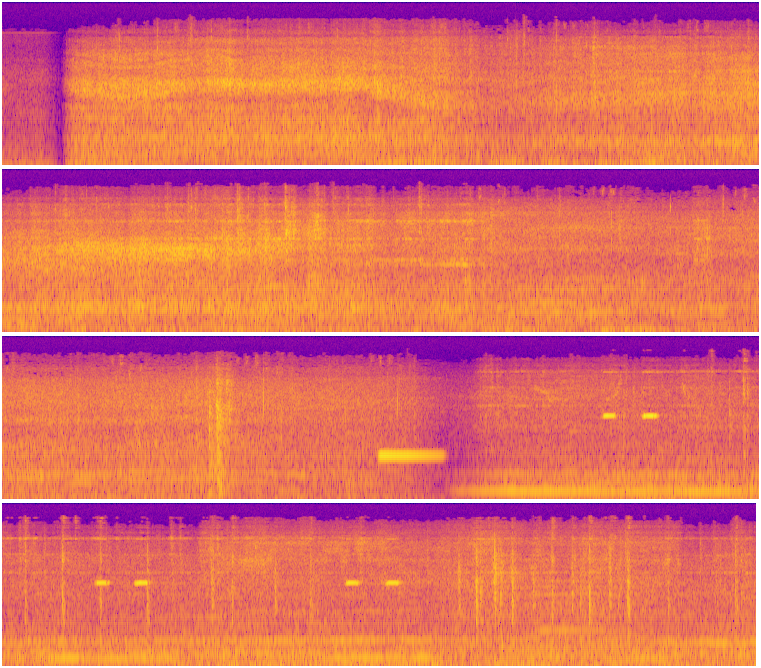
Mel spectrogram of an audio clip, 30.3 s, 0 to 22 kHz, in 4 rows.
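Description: Cat 930M wheel loader's diesel engine running under load while it pushes snow with a Metal Pless pusher, its pitch wavering. A cut about two-thirds of the way in brings a louder, steady in-cab engine drone with short paired beeps every couple of seconds.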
